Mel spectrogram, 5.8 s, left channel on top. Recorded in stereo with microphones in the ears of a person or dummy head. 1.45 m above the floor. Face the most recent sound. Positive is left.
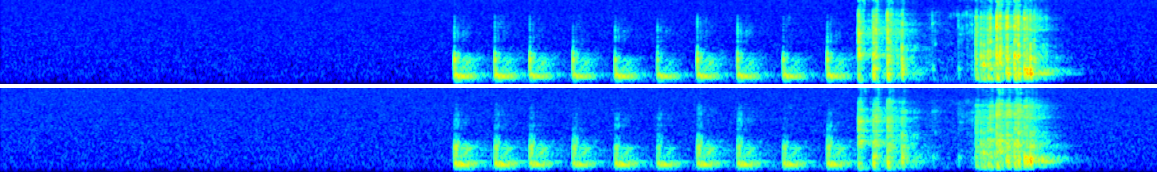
turn(degrees=45)  # may be behind; listen again after turning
